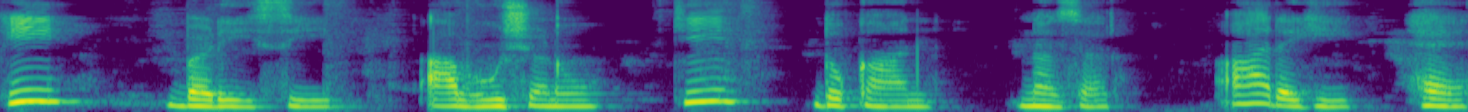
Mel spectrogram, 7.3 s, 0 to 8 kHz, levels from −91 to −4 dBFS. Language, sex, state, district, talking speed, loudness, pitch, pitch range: Hindi, female, Madhya Pradesh, Katni, 80 wpm, -19 LUFS, 175 Hz, 165-235 Hz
